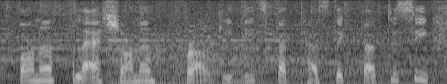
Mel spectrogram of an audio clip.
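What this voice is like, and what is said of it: Strange put-on accent. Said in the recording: “I don't know why I've taken on this strange accent.”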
